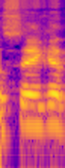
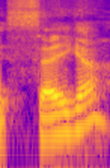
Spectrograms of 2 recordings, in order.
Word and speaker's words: Sega: then i even like the way you americans say would you say sega is that right sega yeah sega yeah growing up as a kid in australia we said sega completely different pronunciation of the same thing it was the sega and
